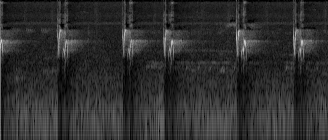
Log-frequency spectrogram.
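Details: Red-headed prinia song meant to lure prinias: loud sharp chirp pairs at irregular gaps of one to two seconds, separated by quiet stretches with low background noise.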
